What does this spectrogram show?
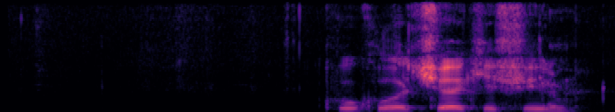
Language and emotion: Russian, neutral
